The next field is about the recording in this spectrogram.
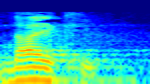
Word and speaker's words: Nike: نايكي، هكذا تنطق نايكي، NIKE، وترجمتها آلهة النصر عند الإغريق.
